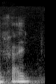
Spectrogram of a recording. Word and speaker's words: Hine: Pero a diferencia de, por ejemplo, quien fue su maestro, realmente su maestro, que era Lewis Hine, se escribe H-I-N, pero debe ser Hine, que se pronuncia, que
